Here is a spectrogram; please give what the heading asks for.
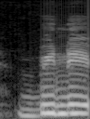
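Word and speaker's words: Binet: करते हैं वो अल्फ्रेड बिने बात करते हैं ठीक है इंग्लिश में टी होता है लेकिन ये साइलेंट होता है अल्फ्रेड बिने जो है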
